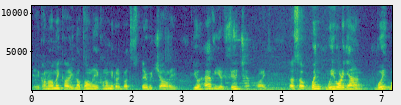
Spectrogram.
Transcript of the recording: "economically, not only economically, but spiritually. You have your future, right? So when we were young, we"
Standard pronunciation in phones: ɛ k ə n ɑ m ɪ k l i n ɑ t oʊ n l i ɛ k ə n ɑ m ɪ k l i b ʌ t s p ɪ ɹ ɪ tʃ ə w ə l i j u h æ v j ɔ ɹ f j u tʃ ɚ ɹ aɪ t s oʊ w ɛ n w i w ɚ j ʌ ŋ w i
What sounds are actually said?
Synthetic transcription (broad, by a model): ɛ k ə n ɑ m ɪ k l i n ɑ t oʊ n l i ɛ k ə n ɑ m ɪ k l i b ʌ t s p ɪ ɹ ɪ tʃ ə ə l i j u h æ v j ɔ ɹ f j u tʃ ɚ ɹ aɪ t s oʊ w ɛ n w i w ɚ j ʌ ŋ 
